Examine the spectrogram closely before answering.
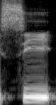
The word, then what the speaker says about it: caught: catch is caught caught I know you can see c-a-u-g-h-t but the pronunciation is caught and another very common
